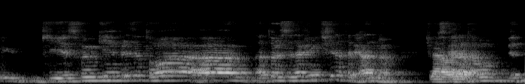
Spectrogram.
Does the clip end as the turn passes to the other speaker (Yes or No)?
No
